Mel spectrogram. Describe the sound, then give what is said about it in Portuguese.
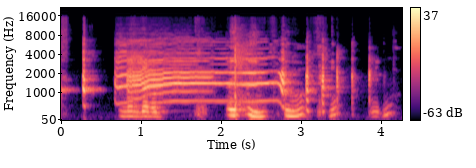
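A person deliberately imitates the sound of scratching the throat, like a cat coughing up a hairball: a strained, raspy drawn-out sound followed by several short guttural bursts, fairly loud. “tem gente também que coça a garganta, a gente descobriu isso, horroroso.”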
